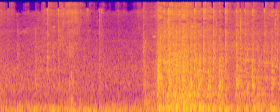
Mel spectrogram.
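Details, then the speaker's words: Toro Snow Commander two-stroke snow thrower tried with brake cleaner sprayed in; the owner suspects it may be flooded. A pull, then a second of ragged sputtering pops that never catch; cranks but fails to start. "oh it sounds like i wanted to do something i don't know if i shredded it before it sounds like it wants to do something"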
